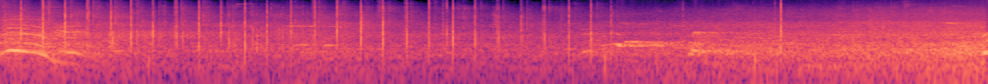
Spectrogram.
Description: A crowd is clapping and dogs are yipping and barking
